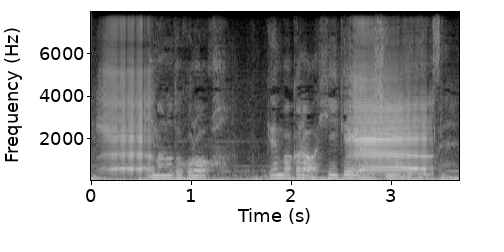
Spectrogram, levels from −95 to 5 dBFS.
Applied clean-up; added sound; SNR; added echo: none; Livestock, farm animals, working animals; -4 dB; none.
